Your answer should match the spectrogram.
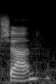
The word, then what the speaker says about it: Schad: kind of develop the area because you have Shad then you have Shad blue am I saying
